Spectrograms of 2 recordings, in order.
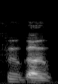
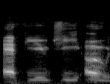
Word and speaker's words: Fugo: I explained to him about the Fugo bombs, Fugo Japanese balloons. I was there, and I told him it's spelled F-U-G-O, the Fugo bombs, and these were the world's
